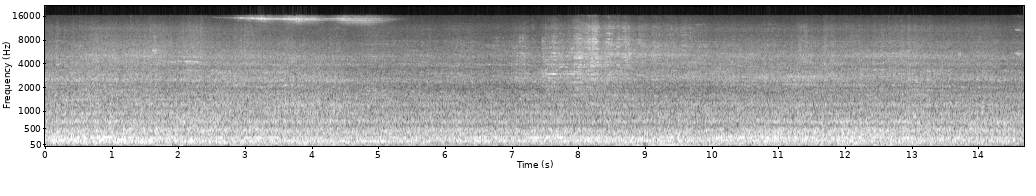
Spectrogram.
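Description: Freight cars of a CSX train rolling over a concrete overpass: a steady rumble of wheels on rail with no break.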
